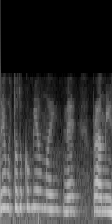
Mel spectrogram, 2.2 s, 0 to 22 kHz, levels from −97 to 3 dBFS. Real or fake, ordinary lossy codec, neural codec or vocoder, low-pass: real; MP3, 48 kbps; none; 5.4 kHz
